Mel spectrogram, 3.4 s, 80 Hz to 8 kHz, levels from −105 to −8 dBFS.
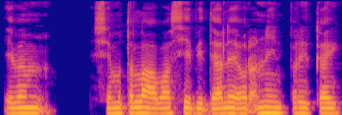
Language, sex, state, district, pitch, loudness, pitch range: Hindi, male, Bihar, Bhagalpur, 135 Hz, -27 LUFS, 135-140 Hz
